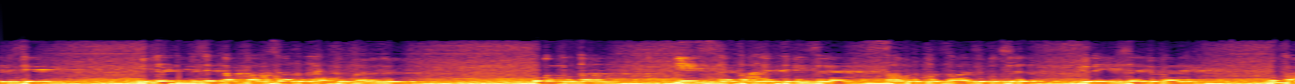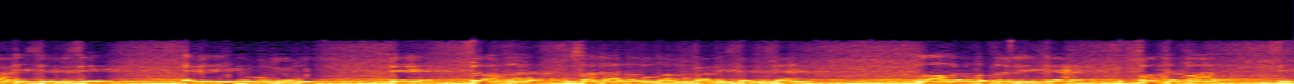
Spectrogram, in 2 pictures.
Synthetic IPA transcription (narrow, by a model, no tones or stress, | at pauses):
izin | milʲːet̪ʰimizinkaɾkaʃɯɦazɯɾajap̚t̪ːɯklˠaɾɯd̪ɯn | buvakɯmd̪anbizmet̪aːlʲet̪ʰimizlɛ | sabɯɾɯmɯzad͡ʒɯmɯzɯ | jyɾejimizɛɟøbeɾɛc | bukaɾd̪ɛʃlʲeɾimizi | eveɾebivuɾujo̞ɾuz | vɛ | ʃuɾazd̪a | musalʲːaɦad̪ˠabulˠunˠanbukʰaɾd̪ɛʃlʲeɾimizd̪æn | lˠaːlˠaɾɯmɯzlˠabiɾlʲːic̚t̪ʰɛ | sond̪efaː | si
